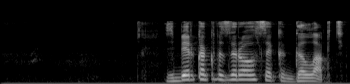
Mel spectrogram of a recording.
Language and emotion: Russian, neutral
